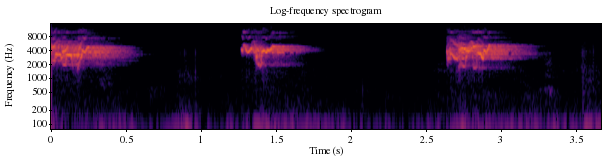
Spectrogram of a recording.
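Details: Pair of green Fischer's lovebirds giving three loud, rasping high-pitched chirps spaced about 1.3 seconds apart, each fading out, over a quiet low hum.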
